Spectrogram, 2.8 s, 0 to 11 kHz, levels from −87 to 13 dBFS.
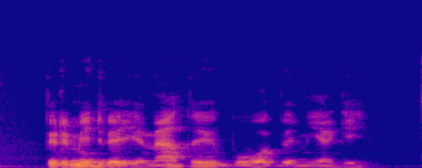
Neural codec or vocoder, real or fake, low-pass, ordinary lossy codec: none; real; 7.2 kHz; AAC, 64 kbps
